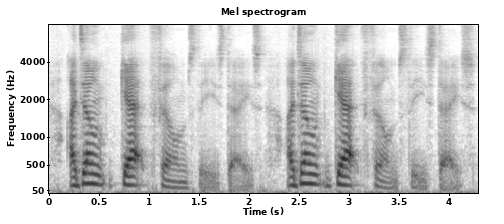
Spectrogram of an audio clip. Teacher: we've got kind of a small stress on don't, and then we've got this really big stress on get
